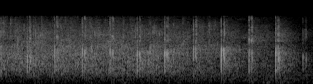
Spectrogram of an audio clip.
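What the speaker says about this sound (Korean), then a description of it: "다시 한번 박수로 환영해 주시기 바랍니다" Audience applause at a Korea University degree-conferment ceremony, a sustained wash of clapping in a large hall with a few louder individual claps standing out, no talk over it.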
